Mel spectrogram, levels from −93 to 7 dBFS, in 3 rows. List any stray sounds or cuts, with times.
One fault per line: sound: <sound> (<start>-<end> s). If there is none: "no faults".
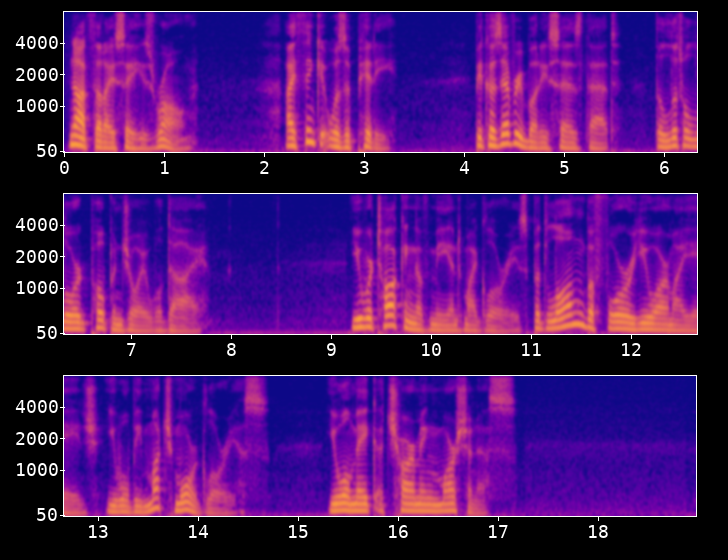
no faults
